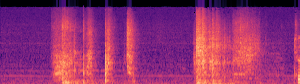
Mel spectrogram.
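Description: Chopped onion pieces tipped off a plastic chopping board and dropping into a stainless steel mixing bowl, in two rustling rushes about a second in and about four seconds in, with a couple of sharp taps between; the second rush is the longer and louder.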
